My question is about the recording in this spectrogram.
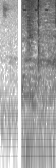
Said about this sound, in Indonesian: nih ceritanya kita buka Adegan okay. buka botol, adegan buka botol boleh.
